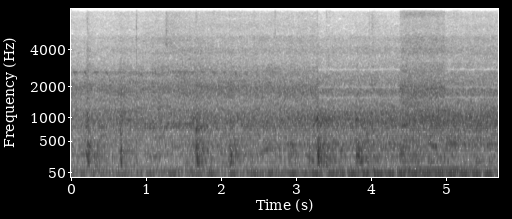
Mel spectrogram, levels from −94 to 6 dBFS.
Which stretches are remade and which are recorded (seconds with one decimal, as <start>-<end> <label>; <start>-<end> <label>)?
0.0-0.5 recorded; 0.5-1.6 remade; 1.6-5.7 recorded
